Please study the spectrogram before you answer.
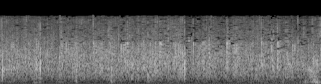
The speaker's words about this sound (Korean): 그리고 이 라스트 천 헌금을 비롯해서 35년간 지금의 이 여원교회가 있기까지 기도와 물질로 시간과 재능으로 허신하신 우리 모든 성도를 서로를 격려하며 축하 박수 드립시다.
